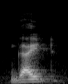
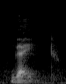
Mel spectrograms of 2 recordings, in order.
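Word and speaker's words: guide: Mosquito या mosquito गाइड जी यू आई डी ई इसमें भी यू साइलेंट है। जी आई डी ई का जो उच्चारण होता वही जी यू आई डी ई का है। गाइड नमस्कार।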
